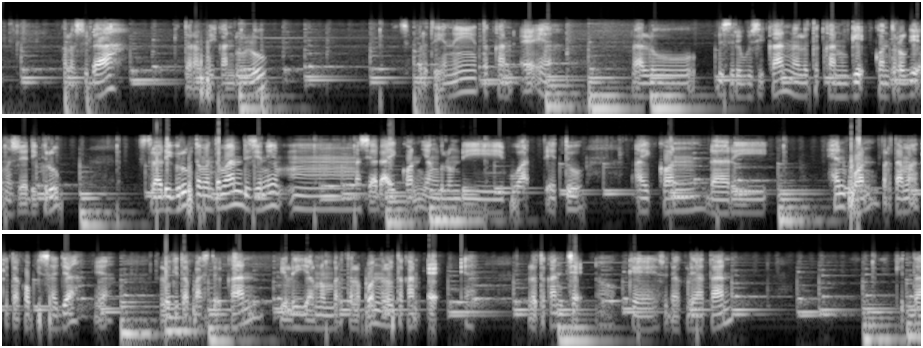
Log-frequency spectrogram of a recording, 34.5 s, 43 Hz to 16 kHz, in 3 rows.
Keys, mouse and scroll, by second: 0.0-1.6 typing, 2.8 click, 5.9 e, 8.9 click, 10.2 ctrl+g, 11.4 ctrl+click, 12.8 click, 15.3 shift+click, 17.4-18.5 drag, 19.0 Tab, 20.3 click, 22.1 ctrl+c, 23.3 Tab, 24.3 ctrl+scroll up 1, 25.0 ctrl+v, 26.9 shift+click, 28.0 shift+e, 29.8 c, 30.8 click.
